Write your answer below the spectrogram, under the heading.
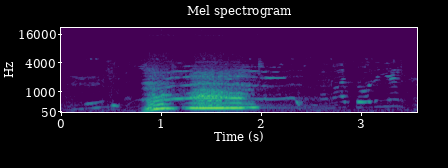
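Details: Sahiwal-Jersey cross cow mooing once, a loud steady low call lasting about a second after a short rising start, with faint talking and quieter sounds around it.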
